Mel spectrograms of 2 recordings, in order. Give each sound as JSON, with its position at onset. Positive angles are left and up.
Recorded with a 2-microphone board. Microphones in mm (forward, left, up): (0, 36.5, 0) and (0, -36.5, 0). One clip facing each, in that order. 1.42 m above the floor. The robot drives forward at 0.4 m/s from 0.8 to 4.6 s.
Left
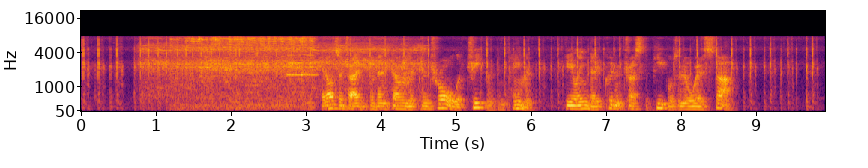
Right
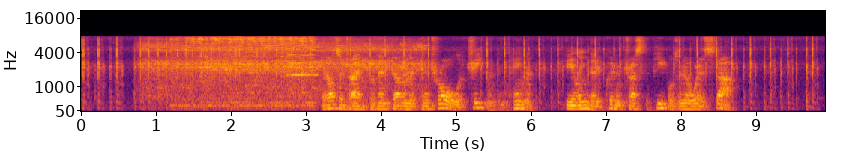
{"t": 1.2, "sound": "a dropped coin", "side_deg": 10, "distance_m": 1.4}
{"t": 3.2, "sound": "a man speaking", "side_deg": 80, "distance_m": 1.9}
